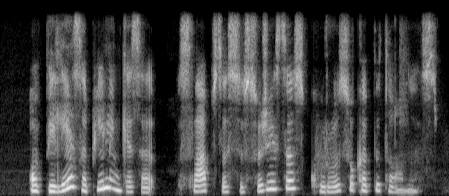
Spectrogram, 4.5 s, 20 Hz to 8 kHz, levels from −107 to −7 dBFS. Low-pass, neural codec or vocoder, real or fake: 7.2 kHz; none; real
